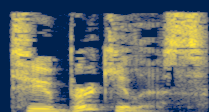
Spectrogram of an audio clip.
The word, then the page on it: tuberculous: British English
